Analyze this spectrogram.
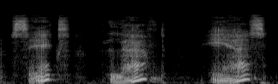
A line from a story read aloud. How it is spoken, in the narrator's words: he whispered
